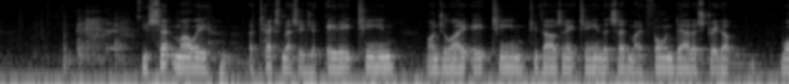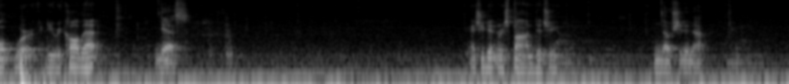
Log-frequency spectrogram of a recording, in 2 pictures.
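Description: A middle-aged man speaks calmly into a microphone, pausing now and then.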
